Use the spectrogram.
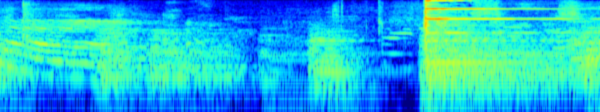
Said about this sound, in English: Oh, good. Somebody's just made it. Oh, made what? Every time you hear a bell, it means that some angel's just gotten his wings.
